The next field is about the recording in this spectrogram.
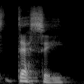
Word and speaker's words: Desi: So it's, first of all, it's Desi. – Oh. – Like it rhymes with Lionel Messi. – Okay. – So soft S's.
